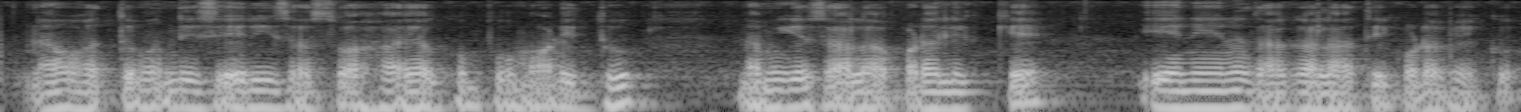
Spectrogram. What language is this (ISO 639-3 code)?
kan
